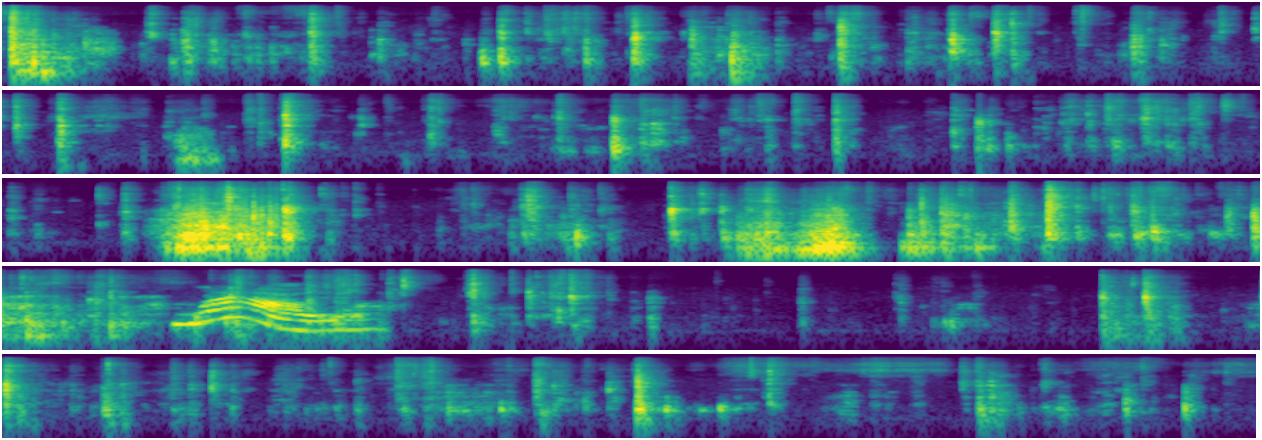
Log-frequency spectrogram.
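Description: Cardboard and plastic toy packaging being handled and opened: many small crackles and taps throughout, with a louder rustle about halfway through.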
